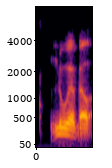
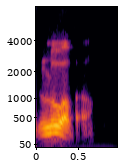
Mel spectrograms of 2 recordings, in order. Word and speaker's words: Louisville: Then became more active with the organization in 2012 when we had convention in Louisville. Or I'm sorry, I should say it correctly, Louisville.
